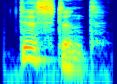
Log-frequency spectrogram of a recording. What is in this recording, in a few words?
"distant", English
